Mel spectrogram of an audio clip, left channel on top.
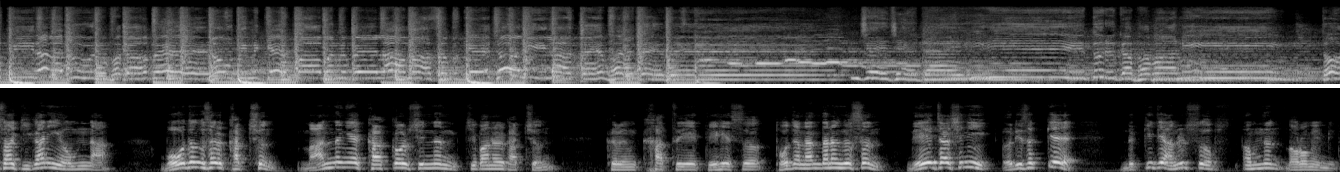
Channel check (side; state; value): both; different; correlation 0.00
